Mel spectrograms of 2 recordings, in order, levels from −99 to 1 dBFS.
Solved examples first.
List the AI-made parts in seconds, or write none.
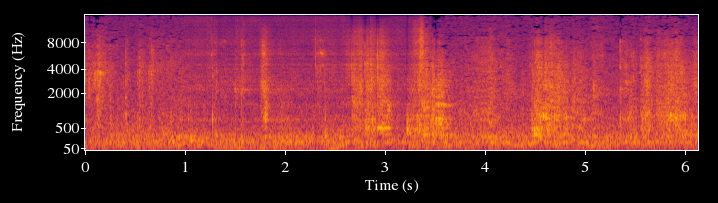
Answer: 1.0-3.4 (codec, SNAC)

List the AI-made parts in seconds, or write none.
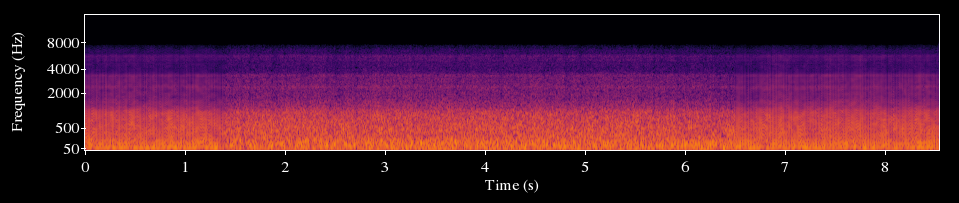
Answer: 0.0-1.4 (vocoder, Vocos); 6.5-8.5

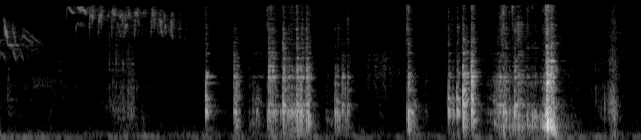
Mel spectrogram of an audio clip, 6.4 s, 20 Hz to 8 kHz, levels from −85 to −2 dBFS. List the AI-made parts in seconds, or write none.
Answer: 0.8-4.6 (vocoder, BigVGAN v2)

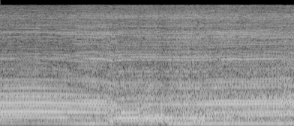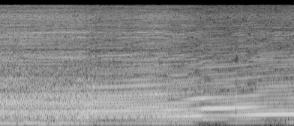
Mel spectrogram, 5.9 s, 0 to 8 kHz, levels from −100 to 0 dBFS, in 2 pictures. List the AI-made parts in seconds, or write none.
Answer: 2.8-3.9 (vocoder, Vocos)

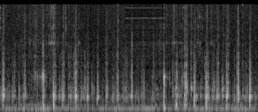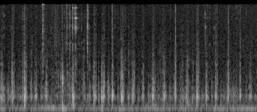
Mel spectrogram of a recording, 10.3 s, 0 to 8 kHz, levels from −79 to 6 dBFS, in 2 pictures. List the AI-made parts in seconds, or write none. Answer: 2.5-3.3 (codec, SNAC)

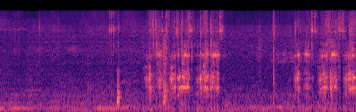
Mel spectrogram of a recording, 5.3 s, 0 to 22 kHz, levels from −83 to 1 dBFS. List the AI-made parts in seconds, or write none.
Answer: 0.0-2.1 (codec, DAC)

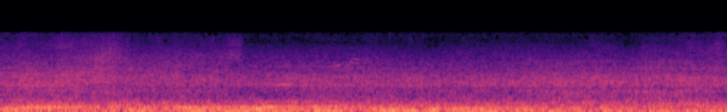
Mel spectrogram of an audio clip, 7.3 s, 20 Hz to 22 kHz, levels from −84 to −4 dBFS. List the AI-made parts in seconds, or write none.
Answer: 0.0-1.3 (codec, SNAC)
